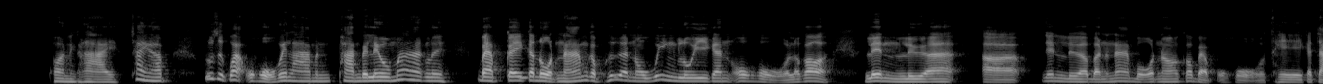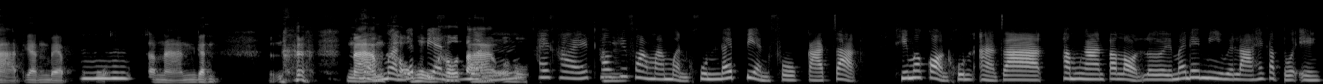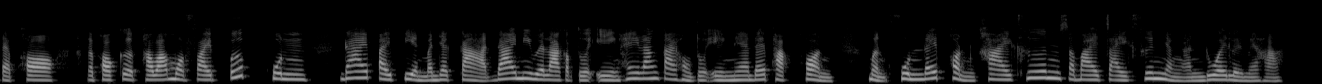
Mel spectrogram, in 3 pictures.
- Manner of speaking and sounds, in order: laughing while speaking: "นะ"
- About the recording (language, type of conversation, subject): Thai, podcast, เวลารู้สึกหมดไฟ คุณมีวิธีดูแลตัวเองอย่างไรบ้าง?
